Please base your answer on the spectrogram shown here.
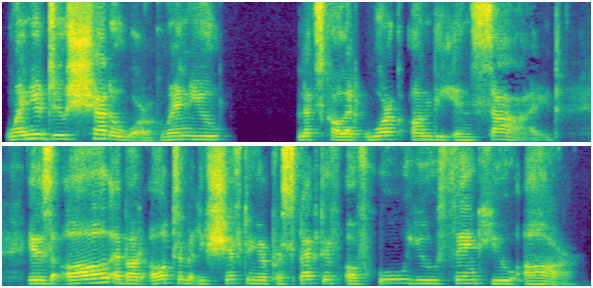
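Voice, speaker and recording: In a trance-channeling seance, a medium voices a wise collective of spirit guides, offering deliberate, oracular and solemnly instructive speech with drawn-out key words and rhetorical questions. The delivery is lightly acted, at medium pitch with fairly even intonation and a darkish tone. It comes across as emphatic and instructive.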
